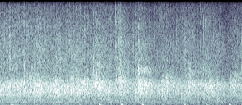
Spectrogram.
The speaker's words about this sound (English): Let's give these guys a big cheer. Woo.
